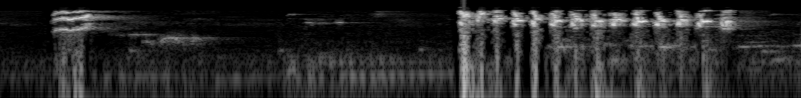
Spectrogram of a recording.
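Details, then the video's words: Lovebird chick after therapy: one harsh high squawk, a short pause, then a rapid rattling chatter of dense, buzzy high notes lasting over a second. "ANAKAN LOVEBIRD NGERIWIK SETELAH DITERAPI"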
